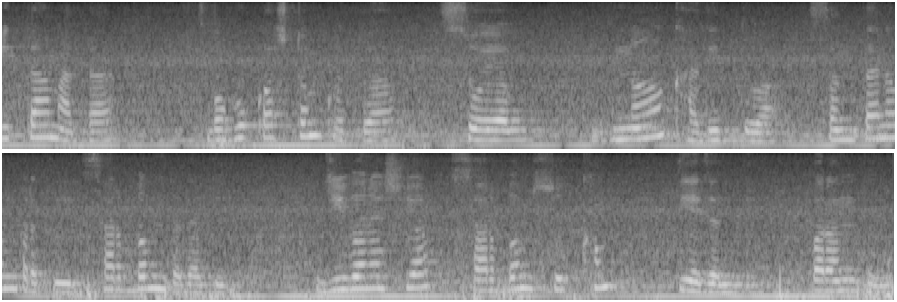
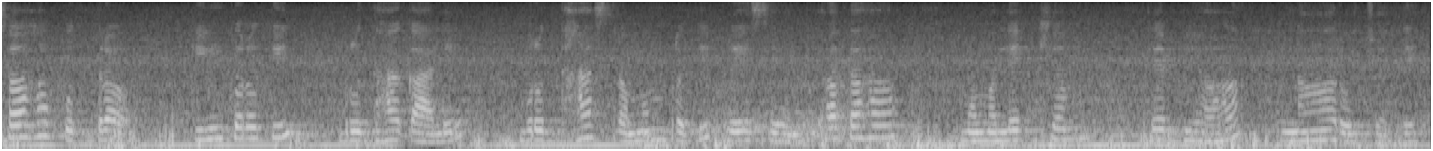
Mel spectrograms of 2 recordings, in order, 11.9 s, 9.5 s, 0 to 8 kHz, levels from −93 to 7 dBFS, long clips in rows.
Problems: none marked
